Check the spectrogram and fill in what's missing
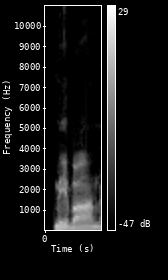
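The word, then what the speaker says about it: Mebane: So Dee says that it's pronounced with a short A, Mebon maybe, 30 minutes west of Raleigh and 30 minutes east of Greensboro.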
